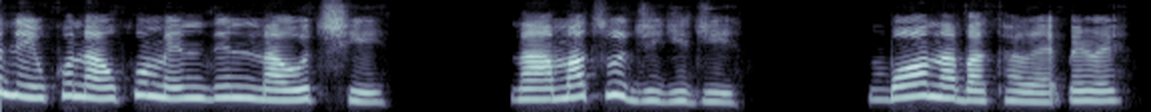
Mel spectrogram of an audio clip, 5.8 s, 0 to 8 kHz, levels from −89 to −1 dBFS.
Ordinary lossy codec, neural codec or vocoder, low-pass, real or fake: none; codec, 16 kHz, 4.8 kbps, FACodec; none; fake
